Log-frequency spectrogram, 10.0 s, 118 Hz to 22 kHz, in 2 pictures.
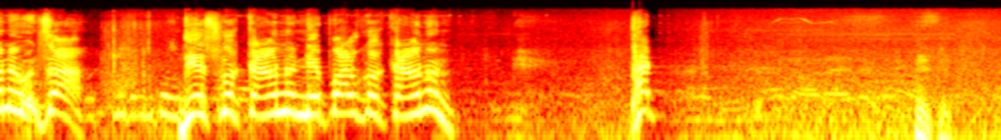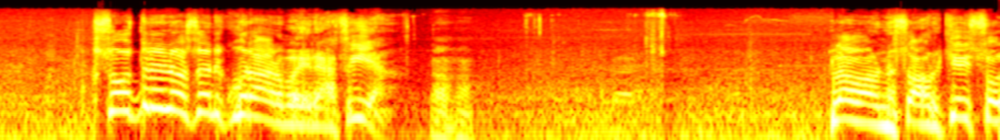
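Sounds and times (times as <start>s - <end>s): light metallic jingle: 7.0s - 8.6s.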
